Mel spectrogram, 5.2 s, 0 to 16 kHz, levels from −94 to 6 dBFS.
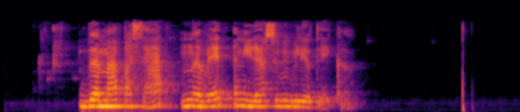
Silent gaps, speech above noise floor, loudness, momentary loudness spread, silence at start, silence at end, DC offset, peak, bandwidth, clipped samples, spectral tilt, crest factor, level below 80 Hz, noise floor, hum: none; 60 dB; -16 LUFS; 21 LU; 0.5 s; 0.55 s; under 0.1%; -2 dBFS; 8 kHz; under 0.1%; -5 dB/octave; 16 dB; -56 dBFS; -76 dBFS; none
